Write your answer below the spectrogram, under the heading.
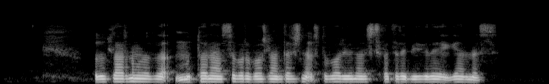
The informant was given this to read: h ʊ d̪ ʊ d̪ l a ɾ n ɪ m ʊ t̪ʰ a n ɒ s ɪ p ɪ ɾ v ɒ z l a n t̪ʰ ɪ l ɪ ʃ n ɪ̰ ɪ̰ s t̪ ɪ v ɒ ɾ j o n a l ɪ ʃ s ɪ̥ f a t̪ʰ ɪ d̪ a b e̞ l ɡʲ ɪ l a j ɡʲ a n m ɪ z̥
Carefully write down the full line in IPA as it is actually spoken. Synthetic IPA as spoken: h ʊ d̪ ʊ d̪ l a ɾ n ɪ m ʊ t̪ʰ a n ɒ s ɪ b ɪ ɾ v ɒ ʒ l a n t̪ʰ ɪ ɾ ɪ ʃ n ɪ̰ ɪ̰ s t̪ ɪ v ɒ ɾ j o n a l ɪ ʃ s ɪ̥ f a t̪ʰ ɪ d̪ a b e̞ l ɡʲ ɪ l a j ɡʲ a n m ɪ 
